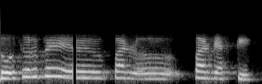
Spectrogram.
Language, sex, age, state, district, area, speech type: Hindi, female, 18-30, Madhya Pradesh, Gwalior, rural, conversation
